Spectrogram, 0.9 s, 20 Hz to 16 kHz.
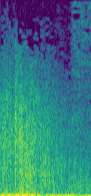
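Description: An M53/M55 self-propelled artillery gun fires in World of Tanks on the Küste map, giving one deep booming shot that rumbles heavily through the second.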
